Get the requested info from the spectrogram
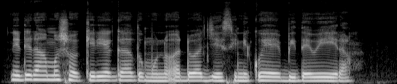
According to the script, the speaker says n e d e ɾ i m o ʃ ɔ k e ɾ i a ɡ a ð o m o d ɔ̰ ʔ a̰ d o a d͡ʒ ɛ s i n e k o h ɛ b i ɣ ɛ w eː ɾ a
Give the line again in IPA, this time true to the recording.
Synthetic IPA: n e d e ɾ a m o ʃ ɔ k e ɾ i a ɡ a ð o m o n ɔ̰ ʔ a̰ d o a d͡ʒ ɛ s i n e k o h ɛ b i ð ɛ w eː ɾ a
